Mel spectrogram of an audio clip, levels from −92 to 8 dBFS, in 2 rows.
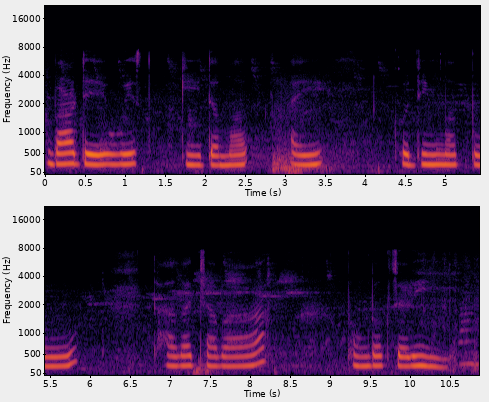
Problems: background sounds at intervals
